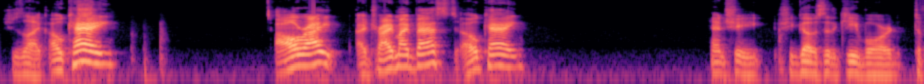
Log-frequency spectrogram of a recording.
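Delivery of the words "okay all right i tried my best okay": high, drawn-out mock giving up; singsong washing of hands. Clerk done trying to sell insurance, mock ominous singsong. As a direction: imitate a clerk warning by giving up.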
